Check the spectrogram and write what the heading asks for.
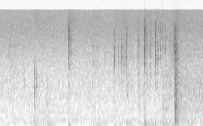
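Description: Scattered light clicks and taps as fingers handle a small plastic miniature model camera and its metal strap rings, with a louder knock near the end.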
